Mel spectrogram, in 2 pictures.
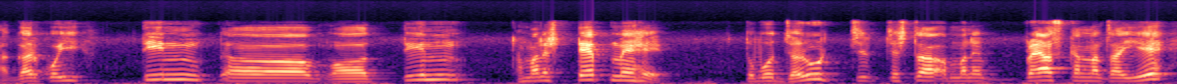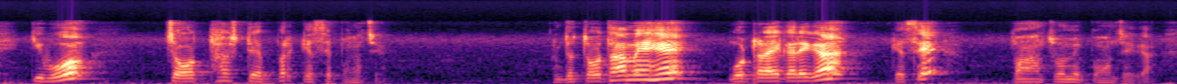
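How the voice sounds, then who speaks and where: In an Odia accent, a man with a high pitch and an animated tone makes very wide pitch swings and big swings in loudness, leaving long, frequent pauses. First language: Odia (speaking Hindi). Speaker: teacher. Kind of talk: lecture.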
